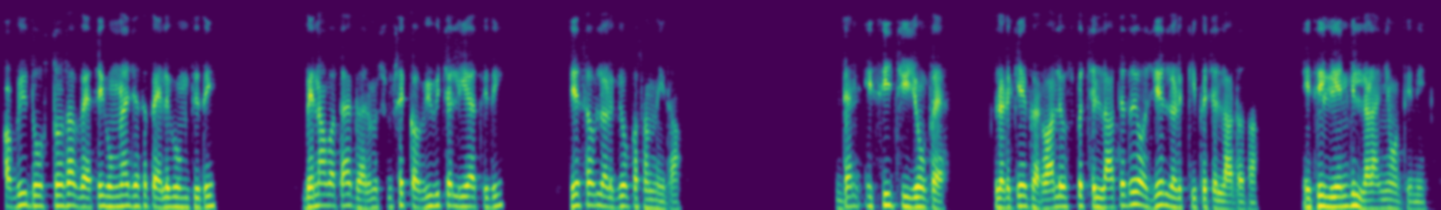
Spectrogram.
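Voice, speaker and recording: A man's voice: mid-range voice, fairly quick, long pauses, no echo, low-quality recording. A young man arguing in a private phone conversation, insistent and pleading, often repeating himself. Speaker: boyfriend on a phone call.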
